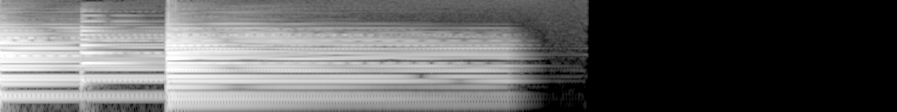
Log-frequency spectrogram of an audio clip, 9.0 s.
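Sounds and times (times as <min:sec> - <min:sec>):
fortepiano: 0:00.0 - 0:05.3.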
